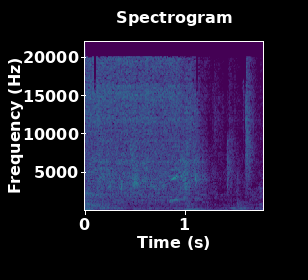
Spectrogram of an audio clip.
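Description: Tap water running steadily into a sink to wet a facial cleansing brush before cleanser goes on, a continuous close hiss and splash with a couple of brief drips near the end.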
